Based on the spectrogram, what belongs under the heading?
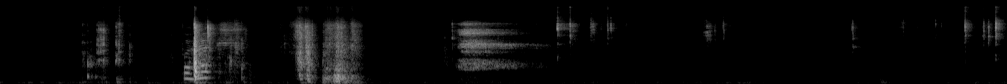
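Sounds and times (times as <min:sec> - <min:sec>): light clicks of metal pieces: 0:05.6 - 0:06.3, 0:08.5 - 0:10.0.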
